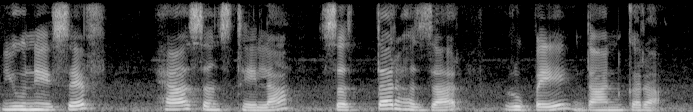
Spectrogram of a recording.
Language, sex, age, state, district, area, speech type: Marathi, female, 30-45, Maharashtra, Nagpur, urban, read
